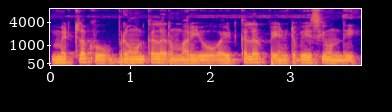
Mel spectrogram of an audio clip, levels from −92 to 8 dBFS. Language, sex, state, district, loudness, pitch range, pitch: Telugu, male, Telangana, Mahabubabad, -15 LUFS, 100-110 Hz, 105 Hz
